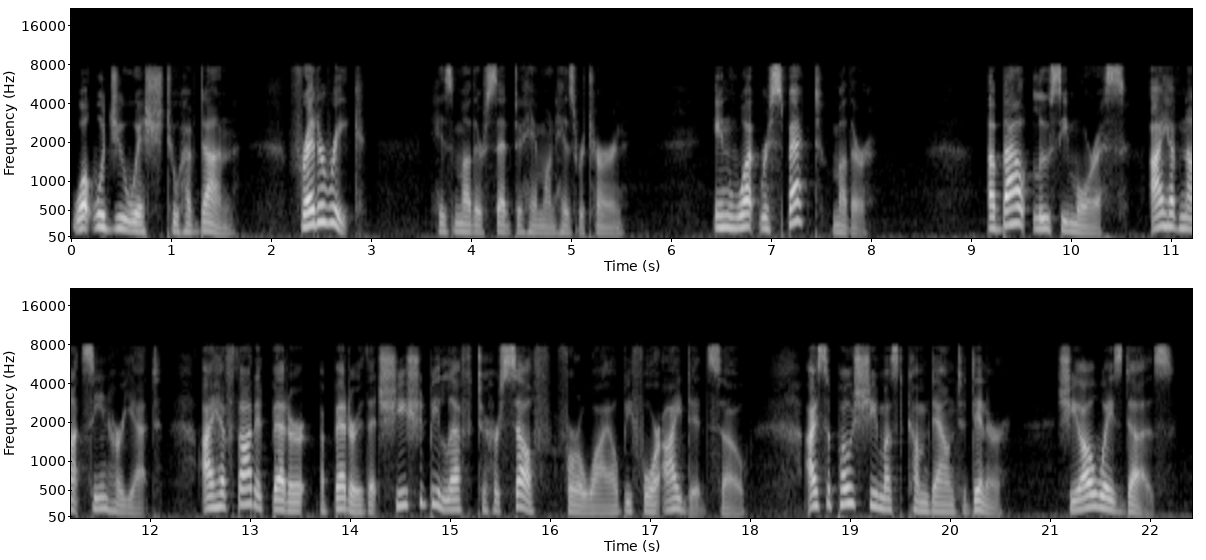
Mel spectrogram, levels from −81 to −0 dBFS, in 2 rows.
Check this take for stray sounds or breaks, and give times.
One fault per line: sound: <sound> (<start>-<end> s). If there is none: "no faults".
no faults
